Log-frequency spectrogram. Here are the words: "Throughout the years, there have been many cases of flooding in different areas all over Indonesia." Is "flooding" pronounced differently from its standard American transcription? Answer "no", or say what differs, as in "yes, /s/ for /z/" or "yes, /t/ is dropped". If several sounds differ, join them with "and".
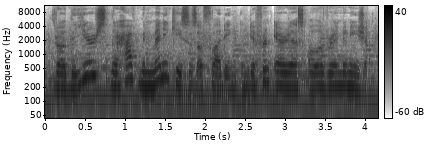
no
